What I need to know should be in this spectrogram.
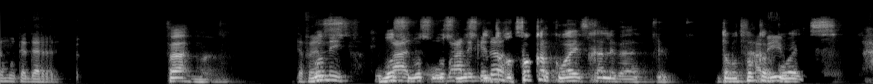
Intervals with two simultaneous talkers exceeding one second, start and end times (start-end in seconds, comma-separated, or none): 3.1-5.2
